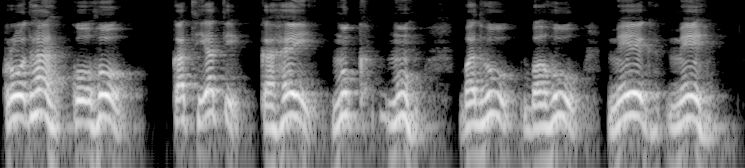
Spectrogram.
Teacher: दो स्वरों के मध्य में आने वाली प्राचीन आर्य भाषा के अल्प प्राण को लोप हो जाने से इनकी जगह अ या य श्रुति आ गई, जैसे लोचन, लोयण। स्वरों के मध्यवर्ती महाप्राण स्पर्शों का स्थान ह ने ले लिया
